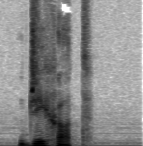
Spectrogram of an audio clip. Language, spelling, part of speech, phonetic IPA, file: Polish, dżihad, noun, [ˈd͡ʒʲixat], Pl-dżihad.ogg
